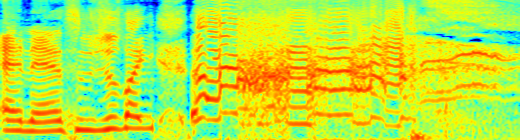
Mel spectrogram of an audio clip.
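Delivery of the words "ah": terrified screaming. Voicing a fleeing character screaming back at an old man: screaming in fright. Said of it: "Screaming back, back at him".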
